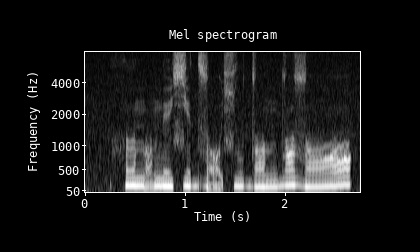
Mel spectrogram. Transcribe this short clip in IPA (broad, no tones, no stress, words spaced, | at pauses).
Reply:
hɤnɔ̰ neɕedzɔ̰ɕu dɔndɔ zɔ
